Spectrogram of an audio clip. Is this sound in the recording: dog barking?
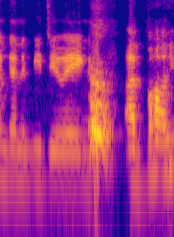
yes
